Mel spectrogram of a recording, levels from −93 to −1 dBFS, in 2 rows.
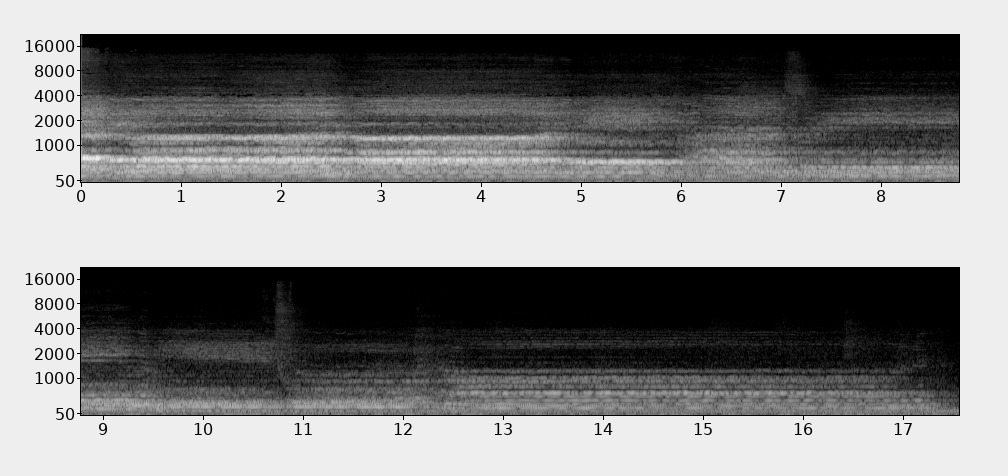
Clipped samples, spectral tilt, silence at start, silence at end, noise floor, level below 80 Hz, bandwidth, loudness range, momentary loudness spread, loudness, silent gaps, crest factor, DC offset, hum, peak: under 0.1%; -7.5 dB/octave; 0 s; 0.2 s; -45 dBFS; -52 dBFS; 5.2 kHz; 20 LU; 22 LU; -22 LUFS; none; 20 dB; under 0.1%; none; -4 dBFS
